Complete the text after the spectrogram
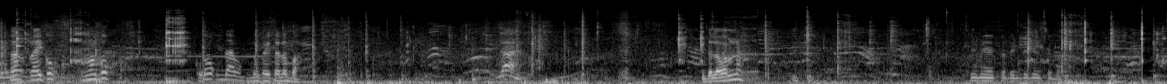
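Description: Men talk casually close by, outdoors.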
